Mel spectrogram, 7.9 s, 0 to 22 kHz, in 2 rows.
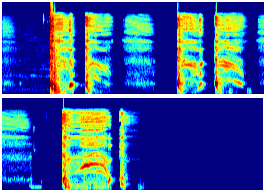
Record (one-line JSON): {"three_cough_length": "7.9 s", "three_cough_amplitude": 32768, "three_cough_signal_mean_std_ratio": 0.24, "survey_phase": "alpha (2021-03-01 to 2021-08-12)", "age": "45-64", "gender": "Female", "wearing_mask": "No", "symptom_cough_any": true, "symptom_shortness_of_breath": true, "symptom_fatigue": true, "symptom_change_to_sense_of_smell_or_taste": true, "symptom_onset": "4 days", "smoker_status": "Ex-smoker", "respiratory_condition_asthma": false, "respiratory_condition_other": false, "recruitment_source": "Test and Trace", "submission_delay": "2 days", "covid_test_result": "Positive", "covid_test_method": "RT-qPCR"}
